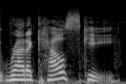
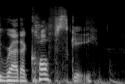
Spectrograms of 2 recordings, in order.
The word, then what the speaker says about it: Ratajkowski: Emily Ratajkowski. Completely wrong. It's Emily Ratajkowski.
